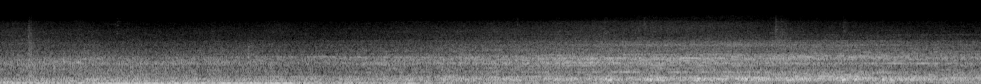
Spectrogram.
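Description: A city tram running along street rails: a steady rumble of motor and steel wheels with a high whine over it, the rumble growing stronger in the second half.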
